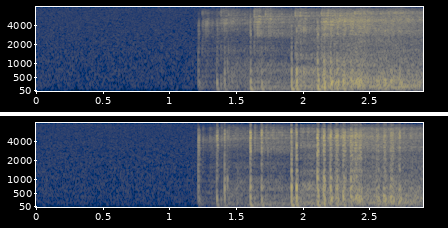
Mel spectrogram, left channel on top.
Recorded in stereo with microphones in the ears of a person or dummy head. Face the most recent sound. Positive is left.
turn(degrees=-35)  # may be behind; listen again after turning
